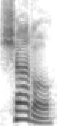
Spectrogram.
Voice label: "shuttle", us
